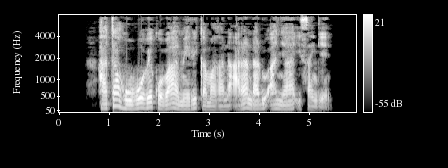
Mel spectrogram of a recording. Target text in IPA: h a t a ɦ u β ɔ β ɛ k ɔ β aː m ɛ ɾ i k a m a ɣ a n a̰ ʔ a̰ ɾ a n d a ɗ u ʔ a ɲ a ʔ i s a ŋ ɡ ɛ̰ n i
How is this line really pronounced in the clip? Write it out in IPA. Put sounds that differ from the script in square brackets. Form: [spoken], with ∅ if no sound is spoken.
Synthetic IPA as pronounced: h a t a ɦ u β ɔ β ɛ k ɔ β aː m ɛ ɾ i k a m a ɣ a n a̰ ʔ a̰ ɾ a n d a ɗ u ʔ a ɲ a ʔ i s a ŋ ɡ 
